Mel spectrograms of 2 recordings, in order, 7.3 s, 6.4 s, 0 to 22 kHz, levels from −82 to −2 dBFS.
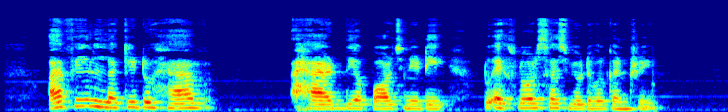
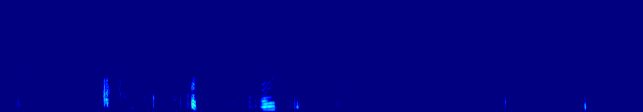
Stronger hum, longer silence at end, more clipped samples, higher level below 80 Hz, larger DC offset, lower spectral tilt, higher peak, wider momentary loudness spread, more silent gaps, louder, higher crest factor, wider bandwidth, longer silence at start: neither; first, 0.7 s vs 0 s; neither; first, -56 dBFS vs under -90 dBFS; neither; about the same, -6 dB/octave vs -5.5 dB/octave; first, -2 dBFS vs -38 dBFS; first, 12 LU vs 5 LU; neither; first, -21 LUFS vs -61 LUFS; second, 20 dB vs 28 dB; about the same, 11.5 kHz vs 11 kHz; first, 0.5 s vs 0.15 s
